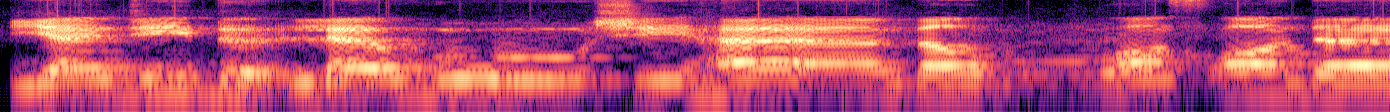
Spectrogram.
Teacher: دال حروف قلقلہ میں سے ہونے کی وجہ سے دال میں قلقلہ کریں گے. ہا پر الٹا پیش ہونے کی وجہ سے ہا کو ایک الف کی مقدار کھینچیں گے · ہا کے بعد الف ہونے کی وجہ سے ہا کو ایک الف کی مقدار کھینچیں گے. با کو آگے را سے ملا دیں گے اس لیے کہ را پر تشدید ہے. را پر زبر ہونے کی وجہ سے را کو موٹا کر کے پڑھیں گے.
